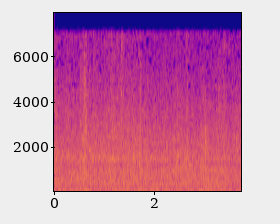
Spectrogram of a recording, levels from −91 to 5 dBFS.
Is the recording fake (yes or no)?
no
